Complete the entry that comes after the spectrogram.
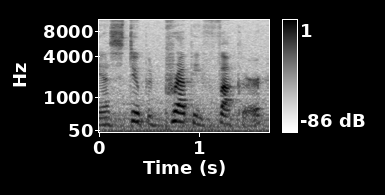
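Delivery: plain reading voice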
